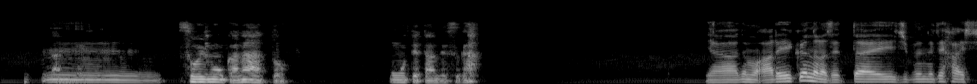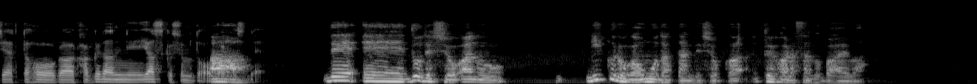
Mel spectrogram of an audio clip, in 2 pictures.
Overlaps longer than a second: none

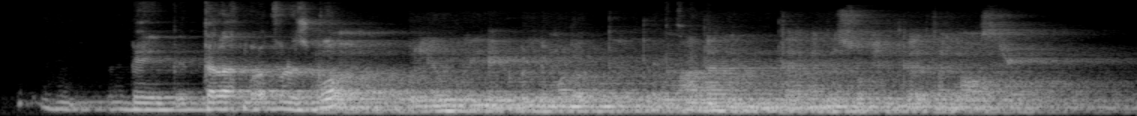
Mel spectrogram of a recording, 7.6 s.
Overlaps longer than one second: none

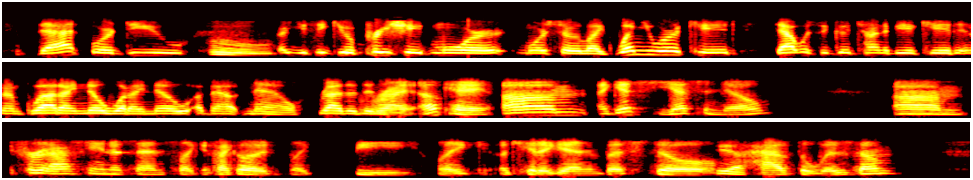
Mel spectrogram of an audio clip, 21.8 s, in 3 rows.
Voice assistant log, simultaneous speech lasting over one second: none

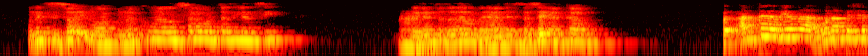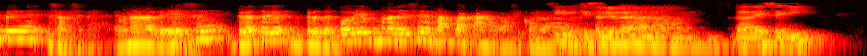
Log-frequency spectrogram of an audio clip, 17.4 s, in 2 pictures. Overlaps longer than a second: none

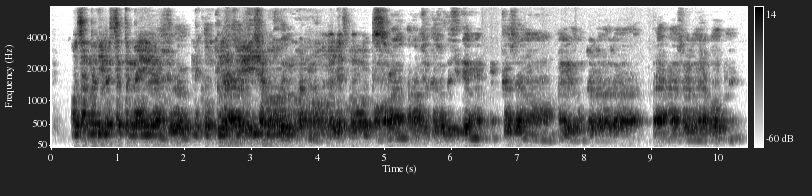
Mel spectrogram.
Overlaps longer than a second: present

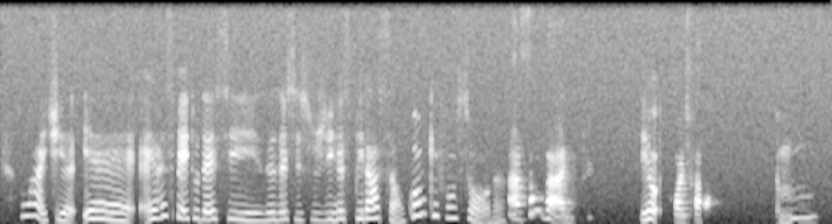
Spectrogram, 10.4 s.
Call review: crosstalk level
none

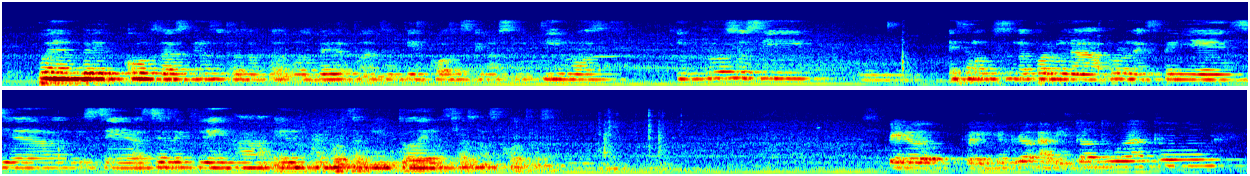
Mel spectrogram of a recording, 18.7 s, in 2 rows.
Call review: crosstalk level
none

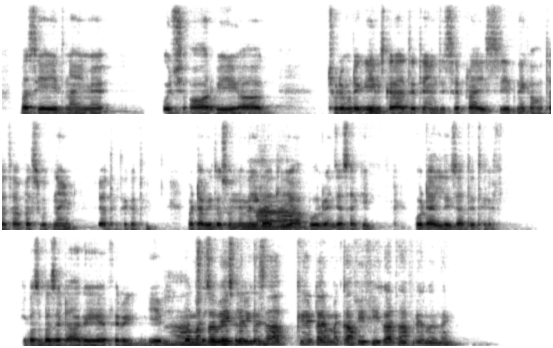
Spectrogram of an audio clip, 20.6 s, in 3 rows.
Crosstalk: present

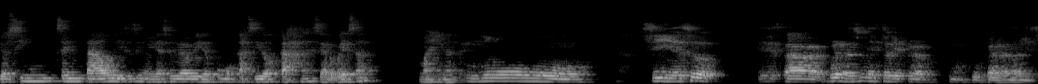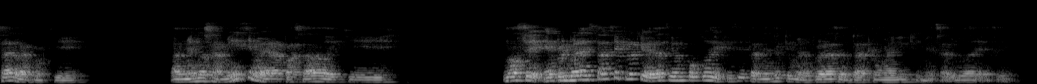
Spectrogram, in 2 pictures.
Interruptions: none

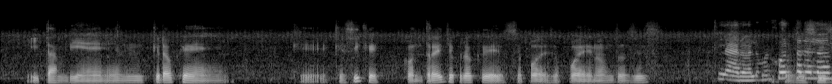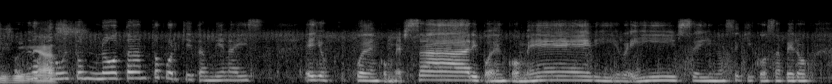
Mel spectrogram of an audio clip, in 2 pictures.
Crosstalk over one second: present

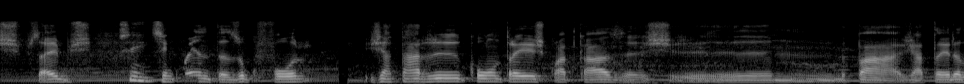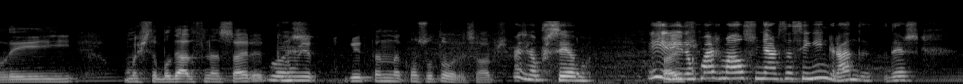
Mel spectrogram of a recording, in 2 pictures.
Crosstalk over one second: none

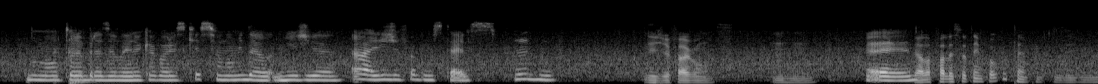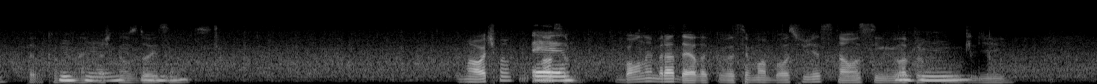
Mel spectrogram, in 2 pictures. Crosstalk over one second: present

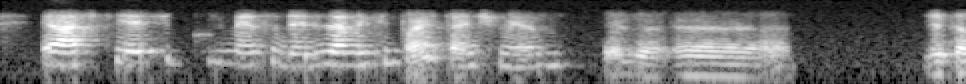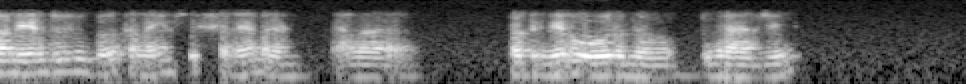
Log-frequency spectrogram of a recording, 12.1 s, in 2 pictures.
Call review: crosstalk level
none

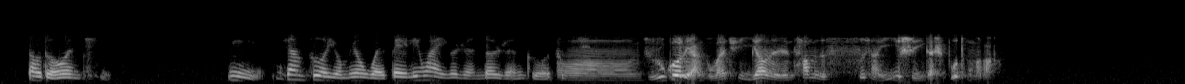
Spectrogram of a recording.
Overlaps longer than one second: none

